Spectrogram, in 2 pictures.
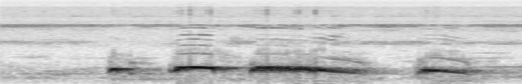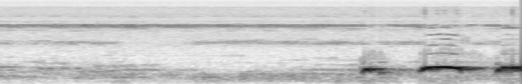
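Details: Spotted dove, the derkuku, cooing its characteristic phrase: two short coos, a long sustained coo and a falling final note, then a new phrase beginning, soft and low-pitched over faint background noise.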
